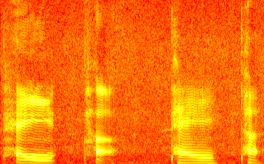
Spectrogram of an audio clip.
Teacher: notice how we unstress that second syllable and the mouth doesn't open and we use the schwa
